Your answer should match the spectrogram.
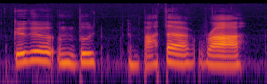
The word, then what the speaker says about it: Gugu Mbatha-Raw: So this actress, Gugu Mbatha-Raw, which I wanted to make sure I said that right.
